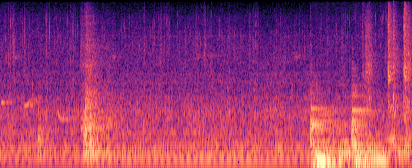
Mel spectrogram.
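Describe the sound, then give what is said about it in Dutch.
Over the steady hum of a dough-kneading machine in a bakery, a door at the back of the bakery is eased open slowly near the end, with a low creak and rumble after a brief soft bump earlier on. “Aan de achterkant van de bakkerij gaat voorzichtig een deur open.”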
